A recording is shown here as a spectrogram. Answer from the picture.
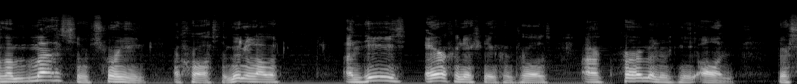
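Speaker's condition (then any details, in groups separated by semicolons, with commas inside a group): Mouth cancer surgery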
